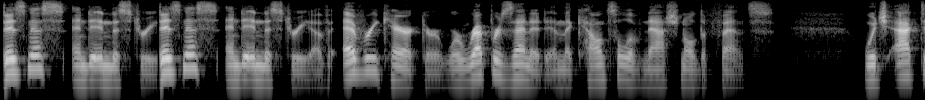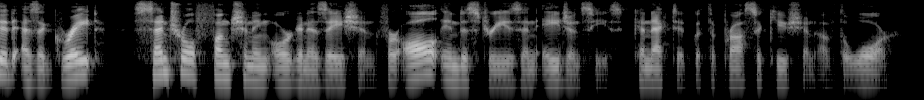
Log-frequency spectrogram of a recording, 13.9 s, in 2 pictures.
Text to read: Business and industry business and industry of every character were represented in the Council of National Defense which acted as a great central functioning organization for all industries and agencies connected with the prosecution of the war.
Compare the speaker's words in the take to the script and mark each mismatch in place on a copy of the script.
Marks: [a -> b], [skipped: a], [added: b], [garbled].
Business and industry business and industry of every character were represented in the Council of National Defense which acted as a great central functioning organization for all industries and agencies connected with the prosecution of the war.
